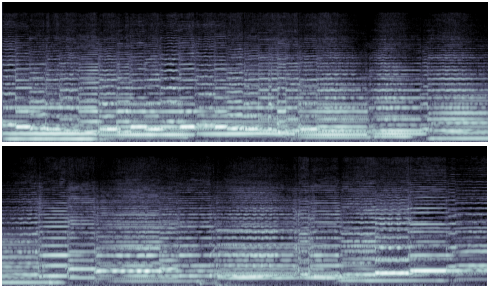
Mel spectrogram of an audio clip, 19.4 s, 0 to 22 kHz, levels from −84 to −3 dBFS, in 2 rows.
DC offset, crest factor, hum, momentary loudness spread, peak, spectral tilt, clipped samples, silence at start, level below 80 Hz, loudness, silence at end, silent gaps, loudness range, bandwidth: under 0.1%; 12 dB; none; 10 LU; -2 dBFS; -7 dB/octave; under 0.1%; 0 s; -50 dBFS; -15 LUFS; 0 s; none; 6 LU; 12 kHz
